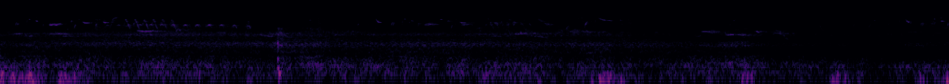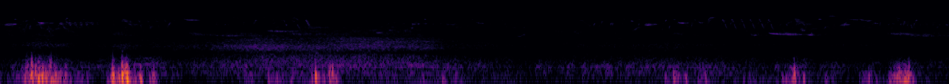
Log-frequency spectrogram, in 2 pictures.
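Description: Songbirds chirping and singing on and off, with several short low thumps in the second half, the two loudest close together about halfway through.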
